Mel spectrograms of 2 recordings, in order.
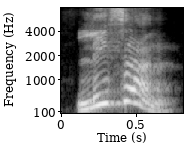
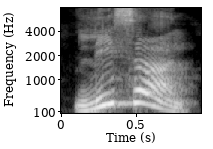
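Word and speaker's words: listen: T silent आहे वच लिसन लिसन या शब्दात सुद्धा टी सायलेंट आहे यांना म्हणतात सायलेंट लेटर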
